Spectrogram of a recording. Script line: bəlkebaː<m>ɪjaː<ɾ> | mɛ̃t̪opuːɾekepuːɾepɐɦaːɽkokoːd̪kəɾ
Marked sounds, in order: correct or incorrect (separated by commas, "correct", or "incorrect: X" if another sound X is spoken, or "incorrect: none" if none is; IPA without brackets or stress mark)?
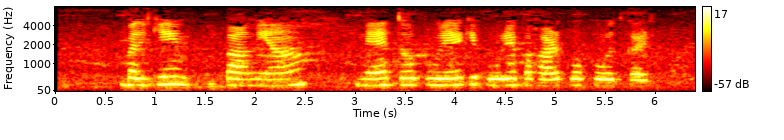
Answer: correct, incorrect: none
